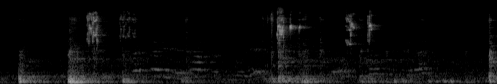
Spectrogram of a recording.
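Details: African lovebirds giving sharp, shrill high chirps in short bursts, spaced irregularly over five seconds, mixed with low thumps and muffled background noise.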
